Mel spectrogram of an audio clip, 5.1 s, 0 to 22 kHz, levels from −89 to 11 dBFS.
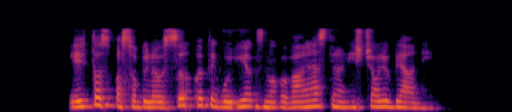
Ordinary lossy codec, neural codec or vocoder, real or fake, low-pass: none; codec, 16 kHz, 1 kbps, FunCodec, trained on LibriTTS, 50 frames a second; fake; 7.2 kHz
